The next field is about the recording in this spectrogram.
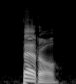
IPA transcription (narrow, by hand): pεɾo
